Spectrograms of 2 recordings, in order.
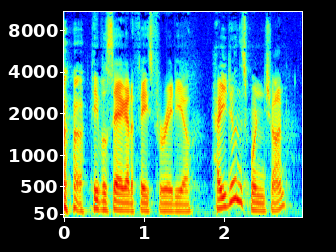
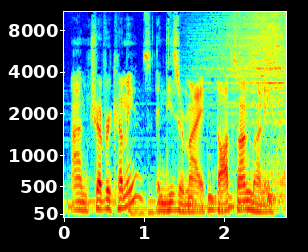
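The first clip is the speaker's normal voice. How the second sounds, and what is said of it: Announcer-style radio voice. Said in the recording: “radio voice”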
